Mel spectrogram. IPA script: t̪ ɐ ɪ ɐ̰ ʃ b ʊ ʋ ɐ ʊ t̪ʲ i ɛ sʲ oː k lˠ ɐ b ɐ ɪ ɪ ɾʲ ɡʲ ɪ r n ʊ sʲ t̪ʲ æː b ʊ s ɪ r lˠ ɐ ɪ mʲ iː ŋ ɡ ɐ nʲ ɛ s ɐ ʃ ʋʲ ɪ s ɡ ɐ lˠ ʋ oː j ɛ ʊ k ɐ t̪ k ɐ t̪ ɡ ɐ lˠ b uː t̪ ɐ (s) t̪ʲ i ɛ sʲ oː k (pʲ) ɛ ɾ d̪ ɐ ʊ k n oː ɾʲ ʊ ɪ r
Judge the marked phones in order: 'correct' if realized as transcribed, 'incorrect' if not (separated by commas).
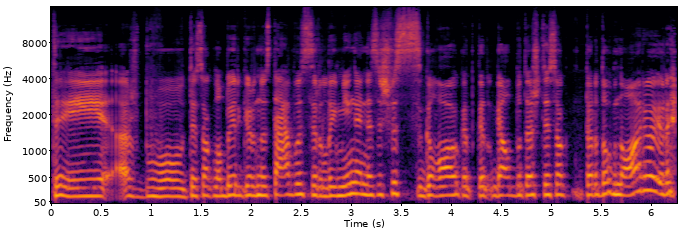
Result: incorrect, correct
